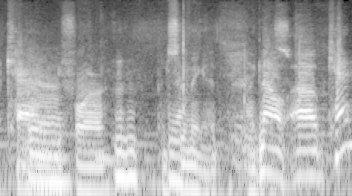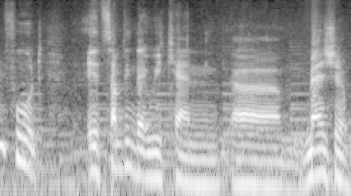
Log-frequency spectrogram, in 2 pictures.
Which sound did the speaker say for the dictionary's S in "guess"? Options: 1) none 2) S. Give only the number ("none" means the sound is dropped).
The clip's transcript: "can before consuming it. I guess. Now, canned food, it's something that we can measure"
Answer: 1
